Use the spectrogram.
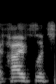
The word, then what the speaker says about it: ChaiFlicks: By the way, I just want to say Highflix is spelled ChaiFlicks.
